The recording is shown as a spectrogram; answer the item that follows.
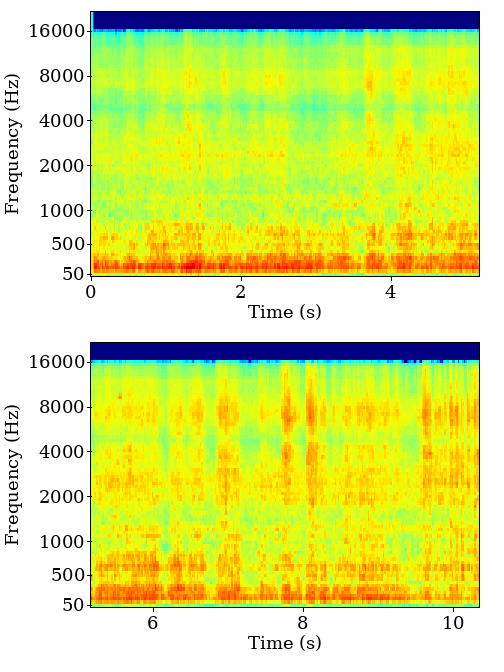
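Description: Chevy II Nova's engine running at a steady low idle as the car creeps past at walking pace; it sounds healthy.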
